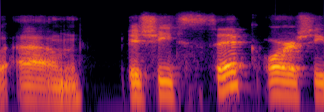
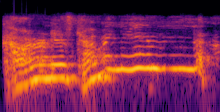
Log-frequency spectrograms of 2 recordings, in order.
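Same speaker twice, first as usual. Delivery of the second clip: very high, loud, stretched-out, drawn-out yell; 6 dB louder than usual. Voicing a tiny character ramming a door with his shoulder: yelling. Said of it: "He's yelling".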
